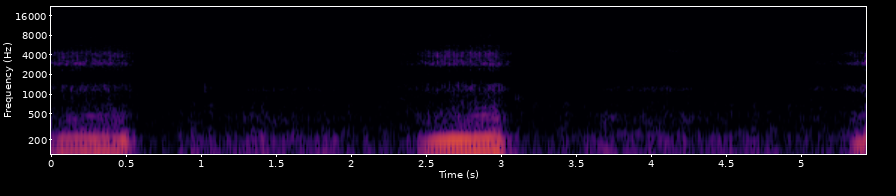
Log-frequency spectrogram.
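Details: Betty Bradley, a chocolate Labrador Retriever, snores while asleep: deep, rumbling snores with a breathy rasp come about every two and a half seconds, three heard in all, with quiet breathing gaps between them.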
